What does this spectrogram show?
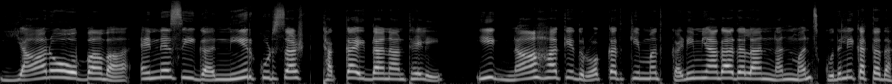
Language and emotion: Kannada, angry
